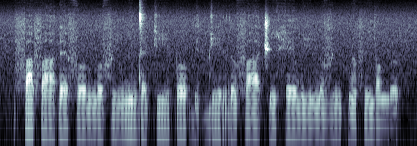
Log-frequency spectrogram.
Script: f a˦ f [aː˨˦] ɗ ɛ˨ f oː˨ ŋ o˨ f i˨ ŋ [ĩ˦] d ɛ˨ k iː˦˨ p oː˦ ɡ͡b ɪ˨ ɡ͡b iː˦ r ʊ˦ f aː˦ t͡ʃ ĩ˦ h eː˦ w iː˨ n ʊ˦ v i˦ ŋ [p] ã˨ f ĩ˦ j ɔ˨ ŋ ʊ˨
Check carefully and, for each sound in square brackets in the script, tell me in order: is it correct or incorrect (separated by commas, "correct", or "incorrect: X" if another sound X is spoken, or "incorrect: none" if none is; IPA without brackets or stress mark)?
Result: incorrect: aː˨, correct, incorrect: kʷ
